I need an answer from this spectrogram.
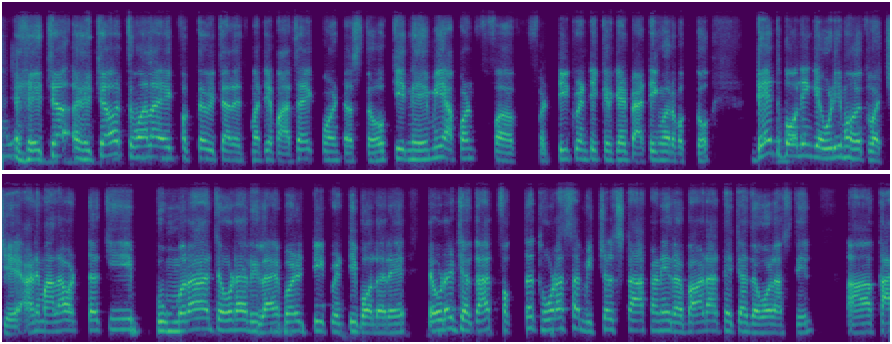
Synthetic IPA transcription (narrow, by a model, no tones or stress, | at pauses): ɦet͡ɕaɦet͡ɕjaʋəɾt̪um̤alaekfək̚t̪əʋit͡ɕaɾet̪m̤əɳd͡zemad͡zʱəek̚pɔiɳʈəst̪okiːnemiːapəɳ | ə | ʈiʈʋeɳʈiːkiɾkeʈ̚bæʈiŋɡʋəɾbəɡ̚t̪o | ɖed̪bɔliŋɡeʋɽ̤iːməɦət̪ʋat͡ɕiːjeʔa̰ɽ̃iməlaʋaʈ̚t̪əːkiːbumɾad͡zeʋɽaɾilajbəɭʈiːʈʋeɳʈiːbɔləɾet̪eʋɽəd͡ʑəɡat̪̚fək̚t̪ət̪ʰoɽasamit͡ɕəlsʈakaɽ̃iɾəbaɽa̰t̪jat͡ɕjad͡zəʋəɭəst̪iːl | əka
